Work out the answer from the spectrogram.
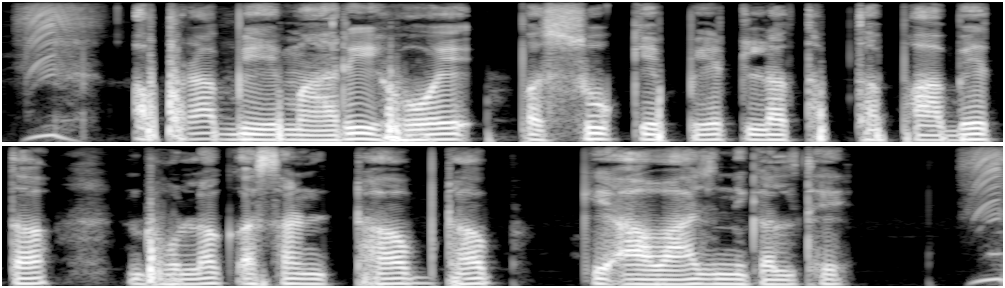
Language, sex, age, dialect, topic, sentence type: Chhattisgarhi, male, 31-35, Eastern, agriculture, statement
